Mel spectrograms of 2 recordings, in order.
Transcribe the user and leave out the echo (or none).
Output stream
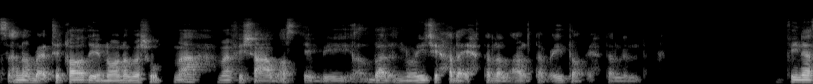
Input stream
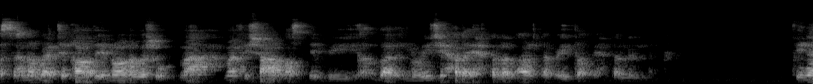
none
